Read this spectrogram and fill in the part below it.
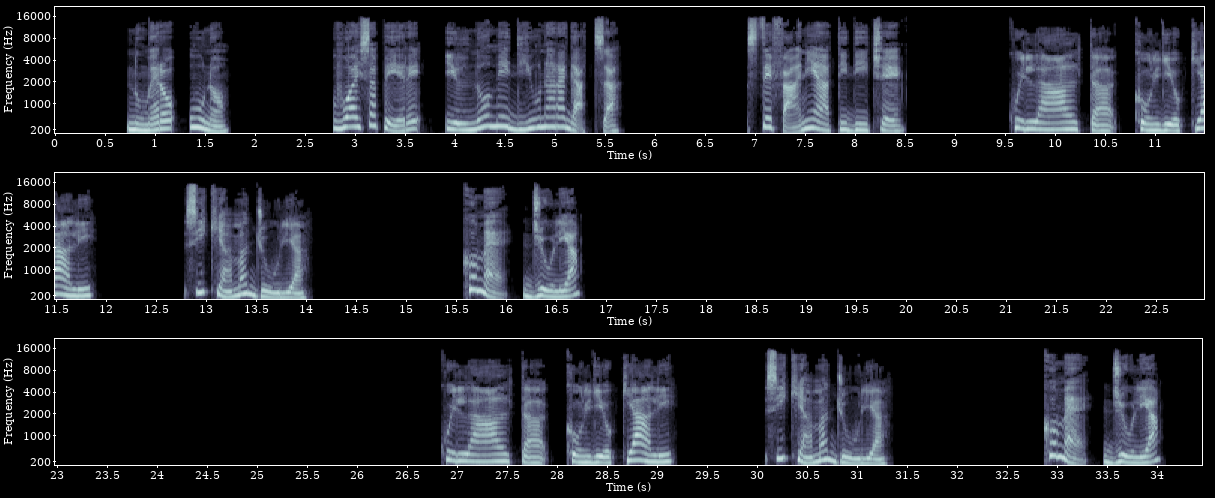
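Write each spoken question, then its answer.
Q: Com'è Giulia?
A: alta con gli occhiali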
